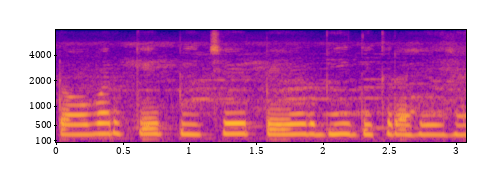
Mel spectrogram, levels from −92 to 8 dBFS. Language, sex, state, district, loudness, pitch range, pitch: Hindi, female, Chhattisgarh, Bilaspur, -15 LUFS, 255-275 Hz, 265 Hz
